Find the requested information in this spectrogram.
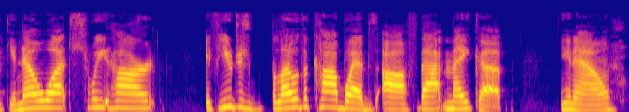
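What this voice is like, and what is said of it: Put-on Texan deep South accent. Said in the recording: “I like went for some Texan and then it turned into like something really not Texan. But he feels like this, like, deep South, good old boy.”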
